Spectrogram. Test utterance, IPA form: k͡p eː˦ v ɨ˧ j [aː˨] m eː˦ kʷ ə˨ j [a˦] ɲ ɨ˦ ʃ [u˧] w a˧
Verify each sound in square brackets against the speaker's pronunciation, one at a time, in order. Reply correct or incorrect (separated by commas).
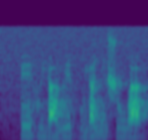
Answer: correct, correct, correct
